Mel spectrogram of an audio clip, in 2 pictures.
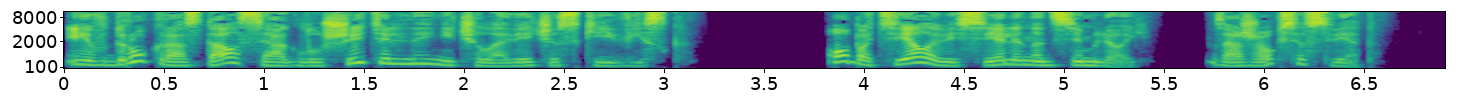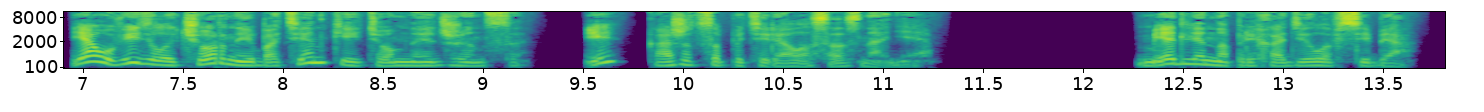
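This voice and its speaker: A woman's voice: on the low side, expressive, moderate pace, darkish tone, breathy edge, no room sound, clean studio sound. A woman narrating a first-person story aloud in a tense, dramatic way. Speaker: audiobook narrator.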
